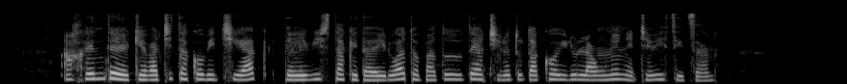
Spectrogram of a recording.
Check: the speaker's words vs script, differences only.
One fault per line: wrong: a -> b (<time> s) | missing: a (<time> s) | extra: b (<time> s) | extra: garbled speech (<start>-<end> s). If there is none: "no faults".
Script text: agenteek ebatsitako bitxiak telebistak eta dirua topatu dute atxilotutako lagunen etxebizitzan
extra: hiru (5.7 s)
